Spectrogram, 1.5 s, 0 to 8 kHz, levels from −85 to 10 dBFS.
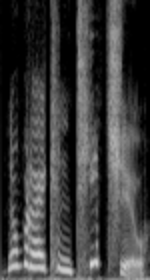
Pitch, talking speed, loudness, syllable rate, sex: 365 Hz, 240 wpm, -14 LUFS, 5.7 syllables/s, female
